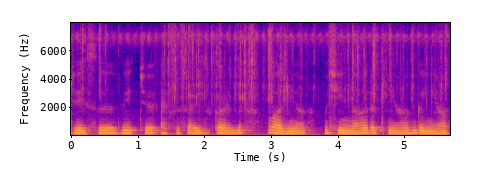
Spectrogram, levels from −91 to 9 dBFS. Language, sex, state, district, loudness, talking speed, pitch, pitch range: Punjabi, female, Punjab, Kapurthala, -16 LUFS, 85 wpm, 185 Hz, 180-190 Hz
